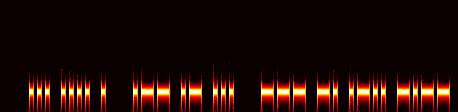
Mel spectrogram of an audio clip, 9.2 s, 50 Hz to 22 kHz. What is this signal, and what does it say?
Morse code, heard as a keyed tone, about 15 wpm, 700 Hz. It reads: SHE WAS ONLY
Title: Sentences from Top 1000 Words - Review Part 4 - 15wpm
